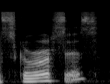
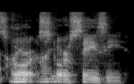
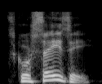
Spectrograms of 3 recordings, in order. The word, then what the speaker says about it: Scorsese: said panel was none other than director Martin Scorses. Is that how you pronounce it? Scorsesei. Scorsesei.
